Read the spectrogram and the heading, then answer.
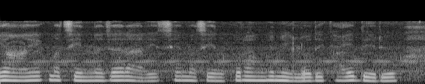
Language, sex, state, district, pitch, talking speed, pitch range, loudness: Rajasthani, female, Rajasthan, Churu, 185 Hz, 170 wpm, 175-190 Hz, -20 LUFS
